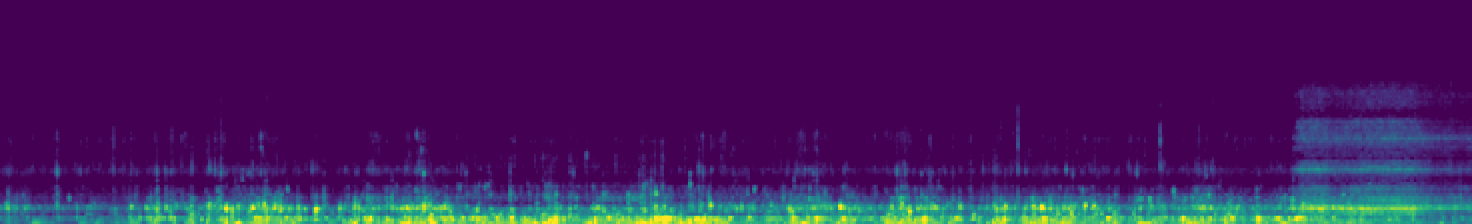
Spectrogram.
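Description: Scuba diver's exhaled bubbles gurgling out of the regulator underwater, building up about a second and a half in and running for about ten seconds before easing off near the end.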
